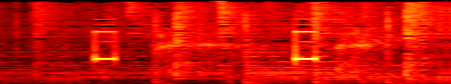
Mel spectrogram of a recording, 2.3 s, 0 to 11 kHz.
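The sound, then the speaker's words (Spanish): Two short, clear hourly time-signal beeps on Radio Federal 101.5 mark 11 o'clock, sounding exactly one second apart as steady mid-pitched pips over a low, busy background rumble with scattered clicks and no talking. “ahí con el top, ahí está, mire, ¿eh?”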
